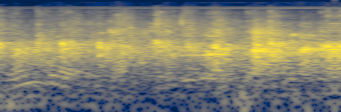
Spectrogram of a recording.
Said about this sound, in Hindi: एक बार तालियां बजाकर मुझे बताएं कि आप मुझे सुन रहे हैं।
